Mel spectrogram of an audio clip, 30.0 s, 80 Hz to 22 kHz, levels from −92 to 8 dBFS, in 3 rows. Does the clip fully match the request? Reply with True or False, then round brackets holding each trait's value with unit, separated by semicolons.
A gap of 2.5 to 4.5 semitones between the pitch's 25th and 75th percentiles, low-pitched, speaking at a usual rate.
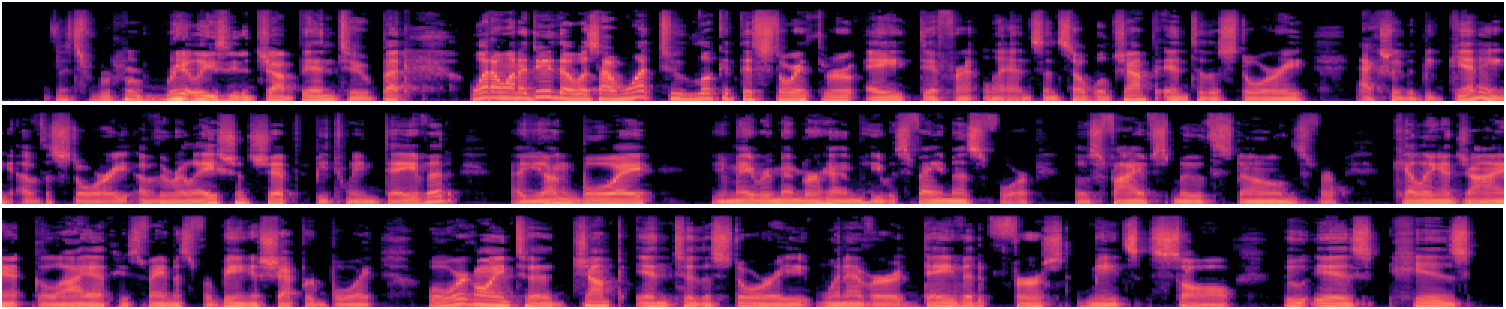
True (3.6 semitones; 95 Hz; 170 wpm)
